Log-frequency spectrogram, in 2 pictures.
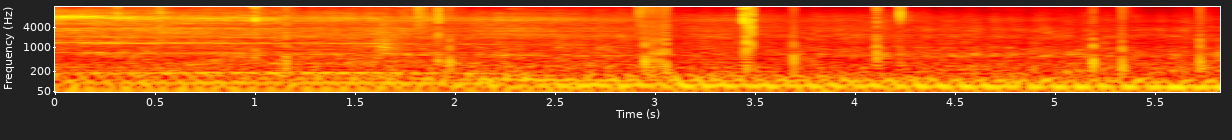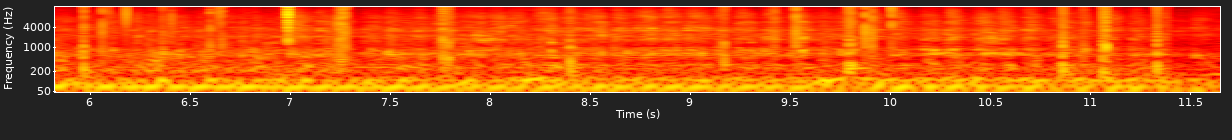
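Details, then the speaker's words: LS V8-swapped Nissan 300ZX drift car after the build. It gives a steady low rumble with an even beat, no stumbling and some surrounding rattles, running way better: normal running. "It's definitely running way better. We'll see if it runs."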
